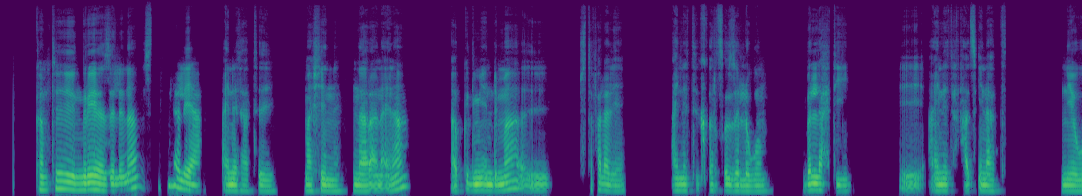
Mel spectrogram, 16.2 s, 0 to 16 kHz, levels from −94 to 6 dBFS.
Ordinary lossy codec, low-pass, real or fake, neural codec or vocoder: Opus, 64 kbps; 14.4 kHz; real; none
